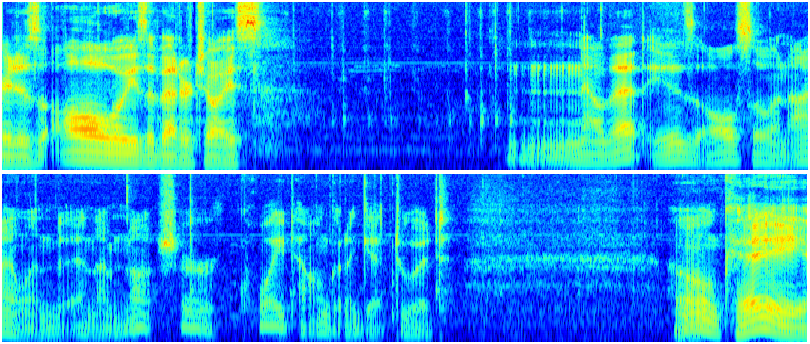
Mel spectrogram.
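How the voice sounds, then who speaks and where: With a lowish, darkish voice and some vocal fry, a streamer who supports 3D print models talks casually as he works on a live stream. He rambles and makes self-mocking asides.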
